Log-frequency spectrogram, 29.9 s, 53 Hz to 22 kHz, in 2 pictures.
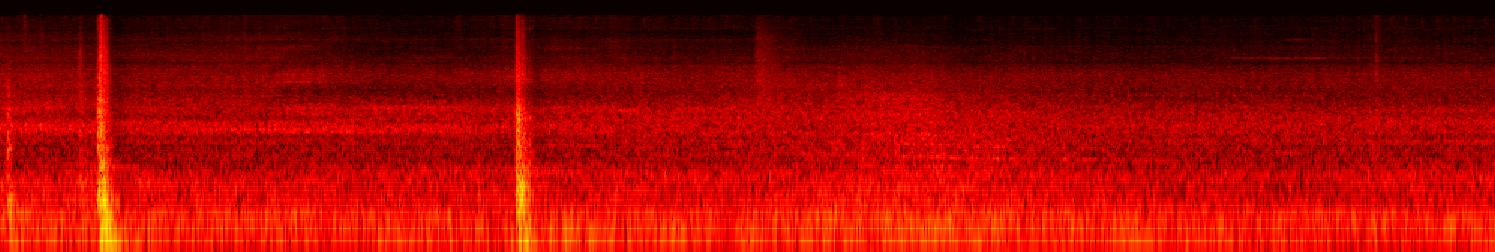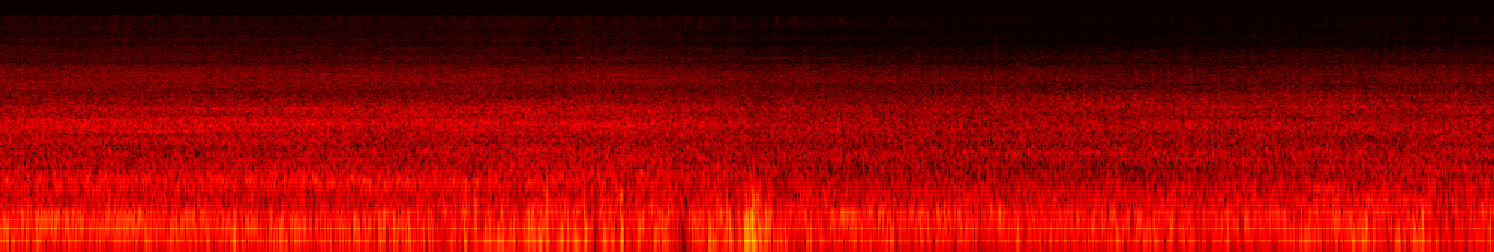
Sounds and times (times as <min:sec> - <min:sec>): Car: 0:00.0 - 0:29.8.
